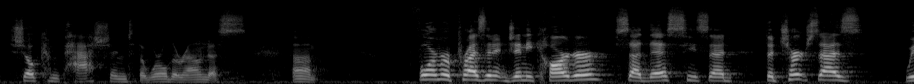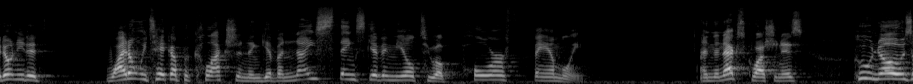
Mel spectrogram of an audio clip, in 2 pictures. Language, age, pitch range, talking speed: English, 20-39, 165-250 Hz, 155 wpm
